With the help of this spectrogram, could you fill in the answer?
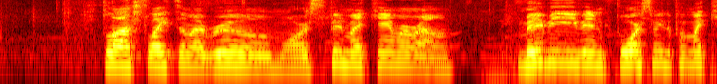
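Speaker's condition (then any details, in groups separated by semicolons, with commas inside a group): Cerebral palsy; wheelchair user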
